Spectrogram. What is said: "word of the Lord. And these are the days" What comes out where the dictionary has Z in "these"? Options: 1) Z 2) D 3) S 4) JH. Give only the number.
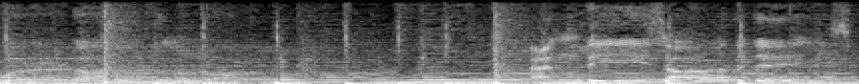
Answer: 1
